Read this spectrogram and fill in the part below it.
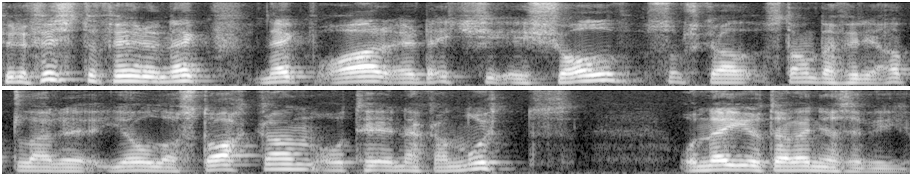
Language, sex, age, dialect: Faroese, male, 36-60, Vágar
